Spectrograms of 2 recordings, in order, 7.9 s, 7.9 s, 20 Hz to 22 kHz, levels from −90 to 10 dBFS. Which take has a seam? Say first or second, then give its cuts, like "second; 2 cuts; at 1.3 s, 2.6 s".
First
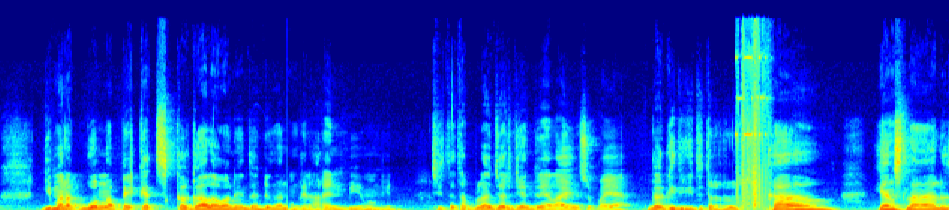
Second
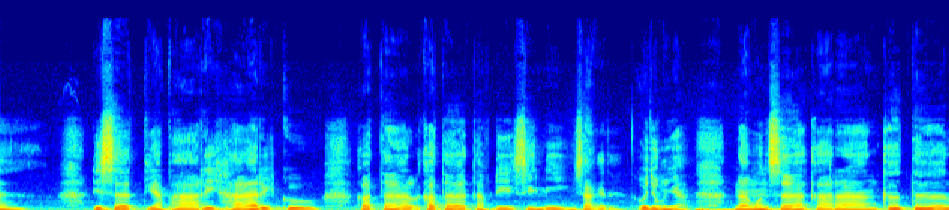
first; 4 cuts; at 2.4 s, 3.6 s, 5.2 s, 6.2 s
